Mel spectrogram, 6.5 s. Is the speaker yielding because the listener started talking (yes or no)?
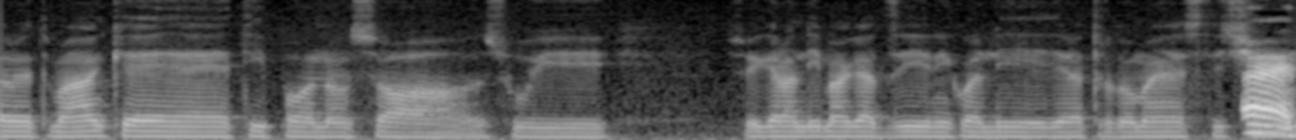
yes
